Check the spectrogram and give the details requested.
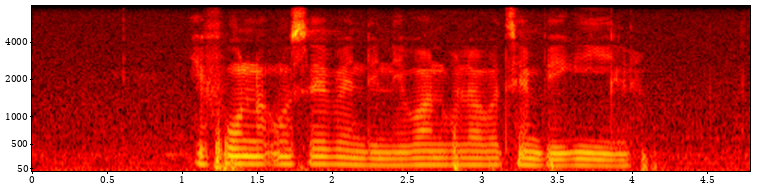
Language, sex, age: Swati, male, 24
